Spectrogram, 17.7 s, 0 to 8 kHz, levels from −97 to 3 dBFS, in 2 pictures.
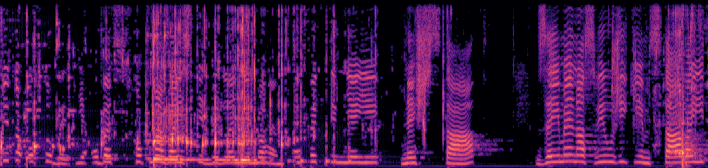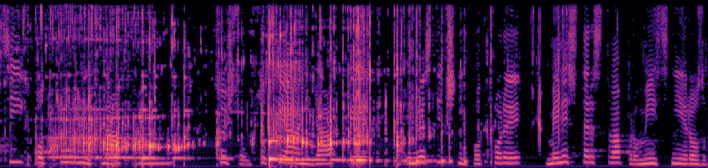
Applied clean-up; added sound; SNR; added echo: classical method spectral subtraction.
